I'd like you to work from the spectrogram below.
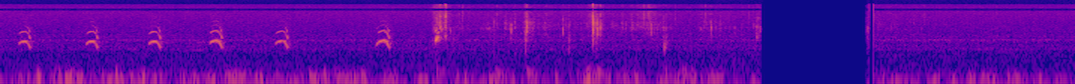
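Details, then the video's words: Ostrich chick calling during hatching; a series of arched peeps for about three seconds, followed by sharp clicks and knocks, with low rumbling noise throughout. "Very Vocal as he hatches"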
